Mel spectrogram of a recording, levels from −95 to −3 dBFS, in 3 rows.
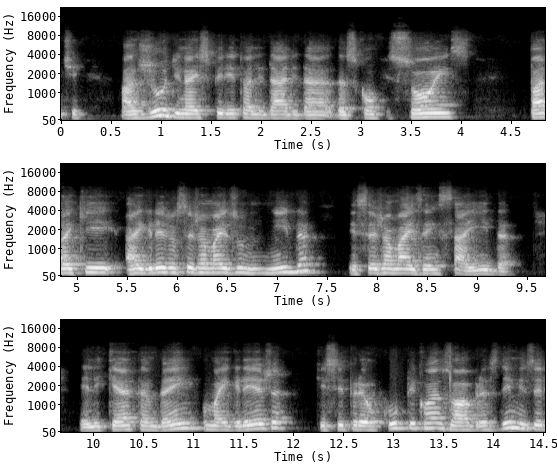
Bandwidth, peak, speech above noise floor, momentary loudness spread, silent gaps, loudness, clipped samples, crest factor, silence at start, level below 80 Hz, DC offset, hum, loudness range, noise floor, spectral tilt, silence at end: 9.2 kHz; -2 dBFS; 52 dB; 9 LU; none; -17 LUFS; under 0.1%; 16 dB; 0 s; -60 dBFS; under 0.1%; none; 3 LU; -68 dBFS; -7 dB/octave; 0 s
